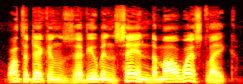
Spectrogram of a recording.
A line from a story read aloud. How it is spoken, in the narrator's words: growled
